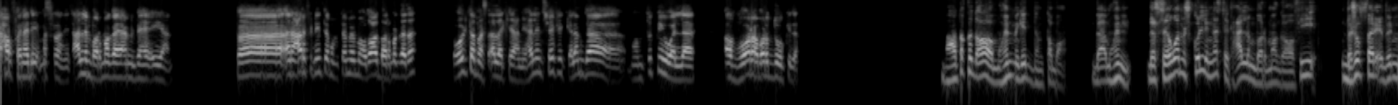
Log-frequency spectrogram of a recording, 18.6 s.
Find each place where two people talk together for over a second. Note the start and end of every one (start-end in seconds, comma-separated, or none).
none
